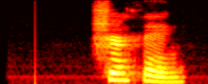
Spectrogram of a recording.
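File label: "sure thing", English pronunciation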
